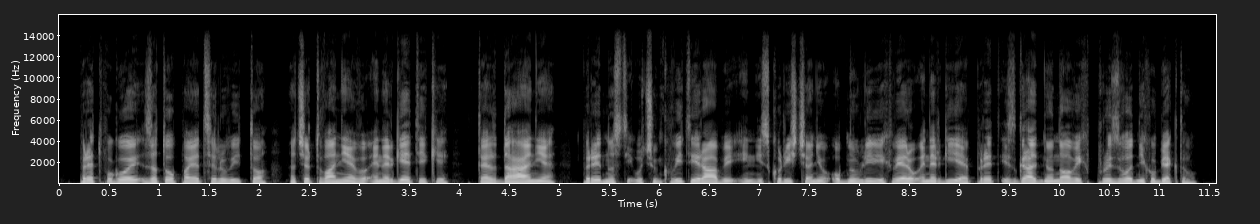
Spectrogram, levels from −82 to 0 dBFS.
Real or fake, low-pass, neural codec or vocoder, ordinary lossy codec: real; 14.4 kHz; none; none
